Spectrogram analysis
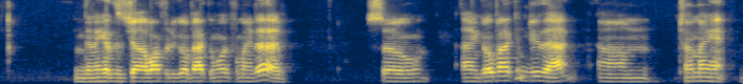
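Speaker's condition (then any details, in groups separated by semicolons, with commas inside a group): ALS; on drug, stronger bite, speaks better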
